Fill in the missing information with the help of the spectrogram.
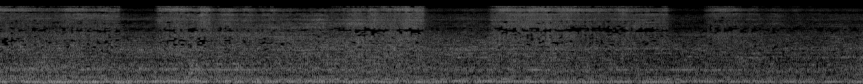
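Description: Electric belt grinder running with a steady low hum. A harsh hiss of steel on the abrasive belt comes each time a pair of pliers is held to it, in about four passes of one to three seconds each.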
